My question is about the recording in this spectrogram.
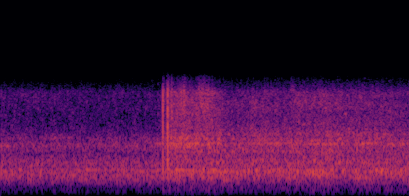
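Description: Steady noise inside a car's cabin, with a single sharp click about a second and a half in.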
